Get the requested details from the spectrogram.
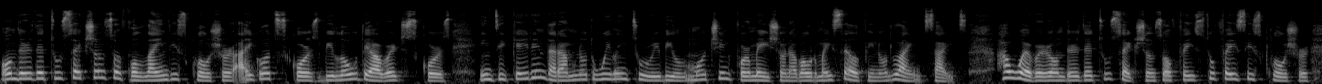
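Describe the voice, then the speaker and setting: A woman talks at a fairly quick pace. Her medium-pitched voice carries lively intonation. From Venezuela, Caracas. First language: Spanish. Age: 20s. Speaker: university student. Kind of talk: scripted class presentation.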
